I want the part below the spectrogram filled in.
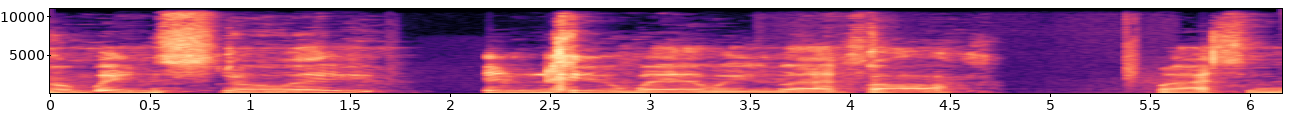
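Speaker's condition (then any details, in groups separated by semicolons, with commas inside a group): Cerebral palsy; affects voice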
